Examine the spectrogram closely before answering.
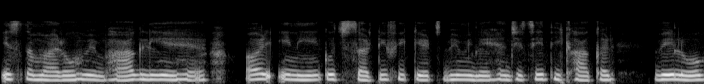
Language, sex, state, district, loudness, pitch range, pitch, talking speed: Hindi, female, Bihar, Vaishali, -16 LUFS, 210-225 Hz, 215 Hz, 135 wpm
